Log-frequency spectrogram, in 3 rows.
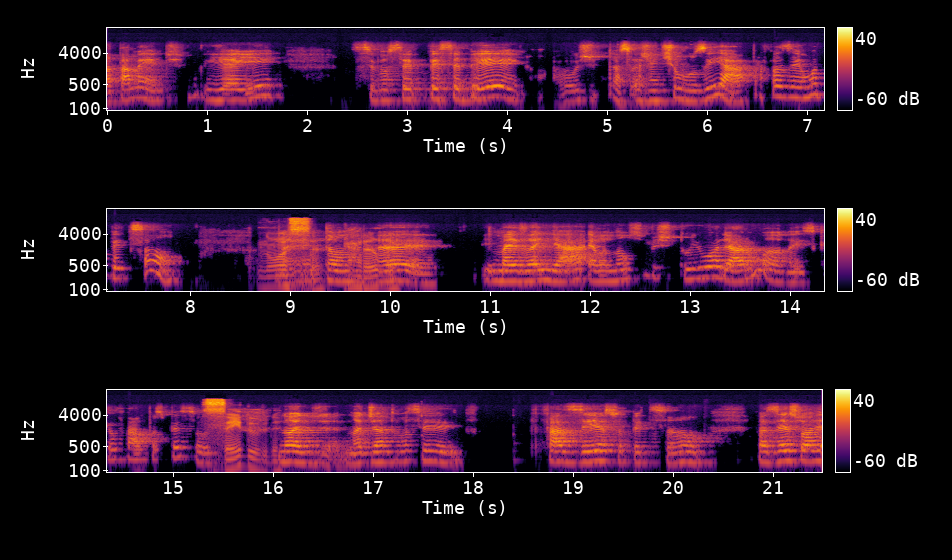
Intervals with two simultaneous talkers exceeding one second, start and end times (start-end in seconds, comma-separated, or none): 8.8-10.1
